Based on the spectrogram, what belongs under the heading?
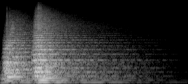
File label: brass accent; Orchestral Loops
